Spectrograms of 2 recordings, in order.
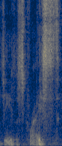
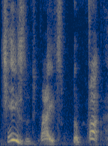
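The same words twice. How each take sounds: First: Breathless whispered gasp of disbelief; hushed, stunned mutter; awed whisper. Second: Much higher, strangled squeal of disbelief; shocked squeal. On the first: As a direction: whisper it, stunned by how much she eats. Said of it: "I'm just watching her like". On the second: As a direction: squeak it out at the price of the hat. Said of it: "I'm like". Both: Retold or imitated.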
